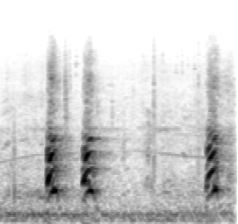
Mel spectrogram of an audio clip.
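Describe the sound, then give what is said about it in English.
A chained-up black dog barking: three sharp barks, two close together and a third after a pause, over a faint low background hum. “A chained-up black dog barks at him.”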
